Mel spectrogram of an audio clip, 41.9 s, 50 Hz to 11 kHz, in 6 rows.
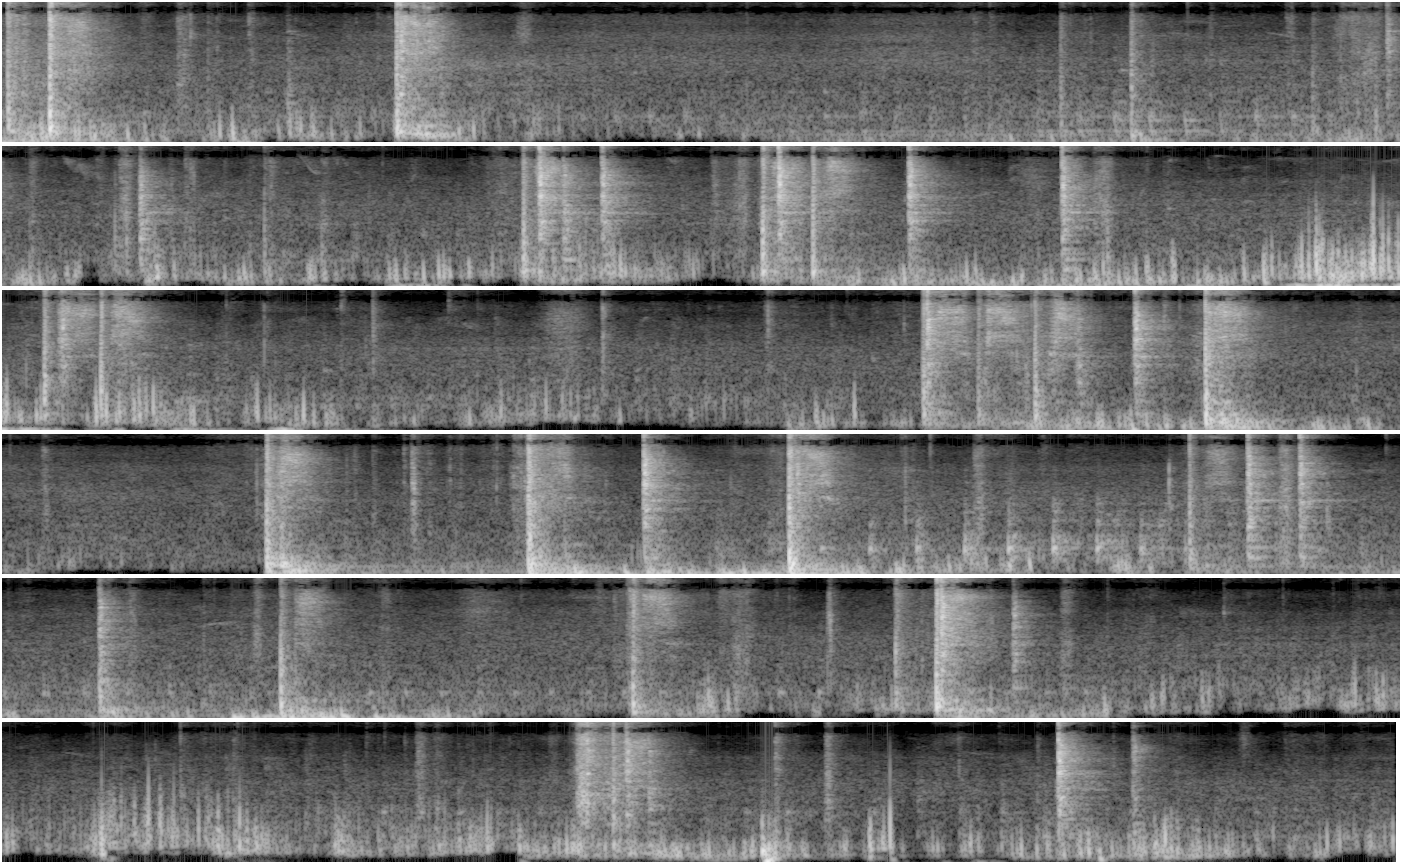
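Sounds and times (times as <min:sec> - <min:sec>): gloved punches on punch bag: 0:18.6 - 0:20.4, 0:22.3 - 0:22.8, 0:23.6 - 0:25.4, 0:32.6 - 0:33.1.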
